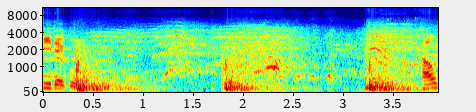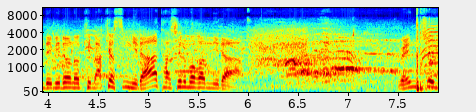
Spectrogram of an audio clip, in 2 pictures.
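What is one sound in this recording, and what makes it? A volleyball is hit with sharp slaps in a large echoing hall.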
